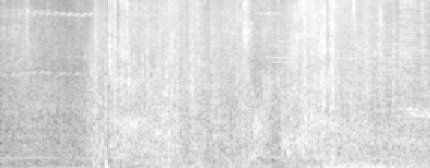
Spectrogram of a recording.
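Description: Electric energy crackles and zaps.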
